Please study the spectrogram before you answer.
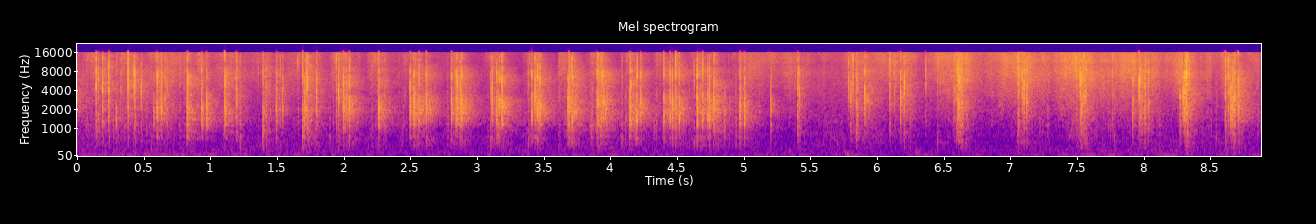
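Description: Long nails scratch worn, soft Levi's blue cotton denim jeans over the body, working the back pockets and waistband. The result is a quick, uneven run of bright, dry scratching strokes with little low end. A hanging tag may add a faint crinkle.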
